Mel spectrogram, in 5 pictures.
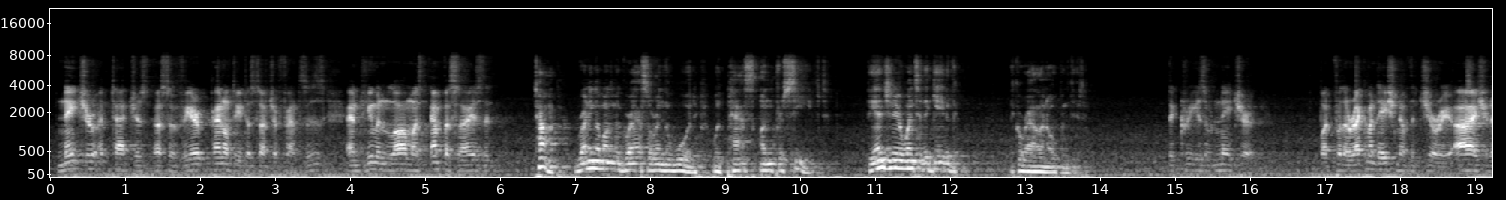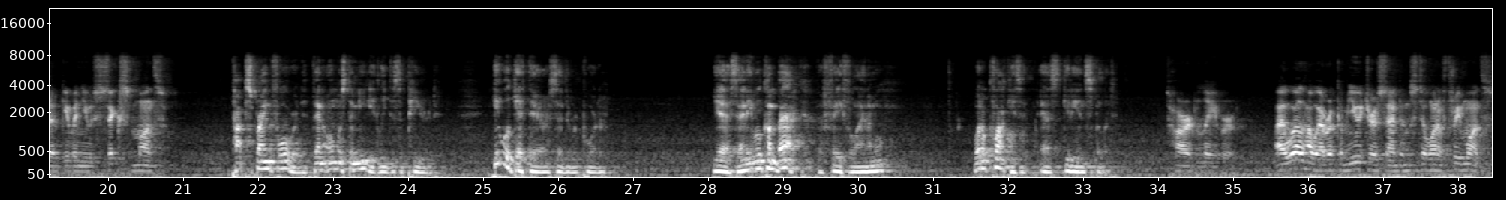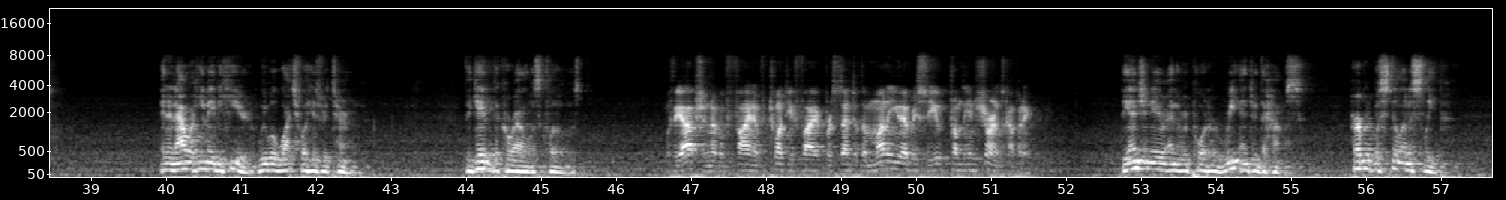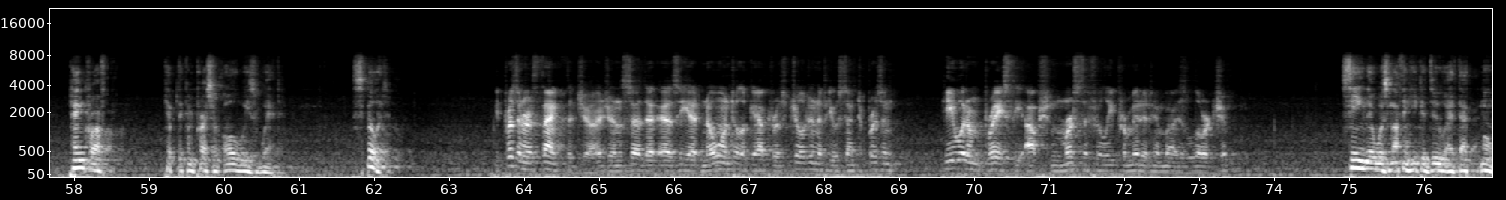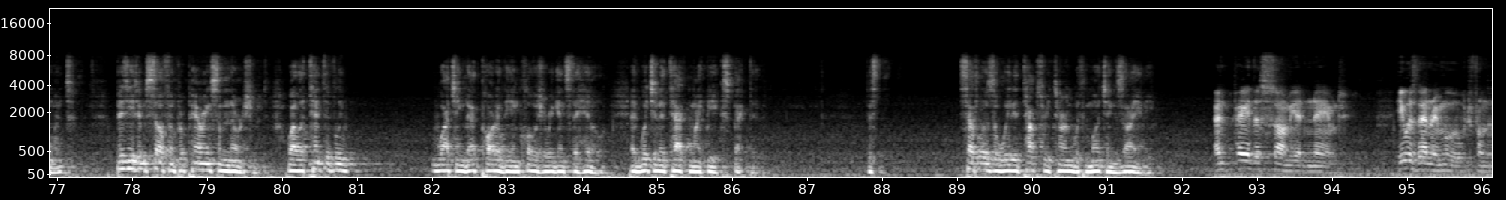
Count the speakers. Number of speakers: two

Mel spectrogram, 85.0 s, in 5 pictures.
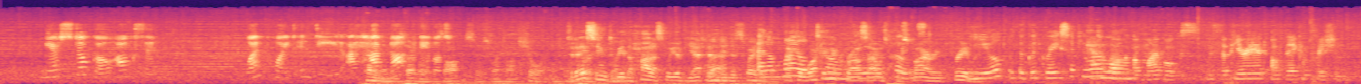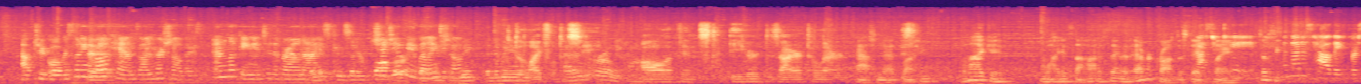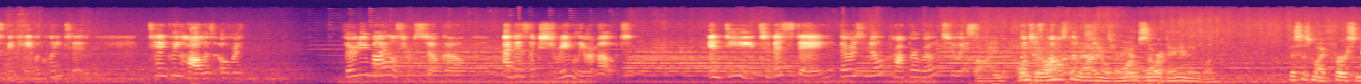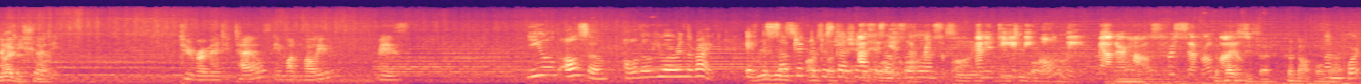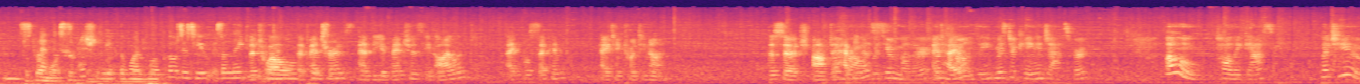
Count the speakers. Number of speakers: nine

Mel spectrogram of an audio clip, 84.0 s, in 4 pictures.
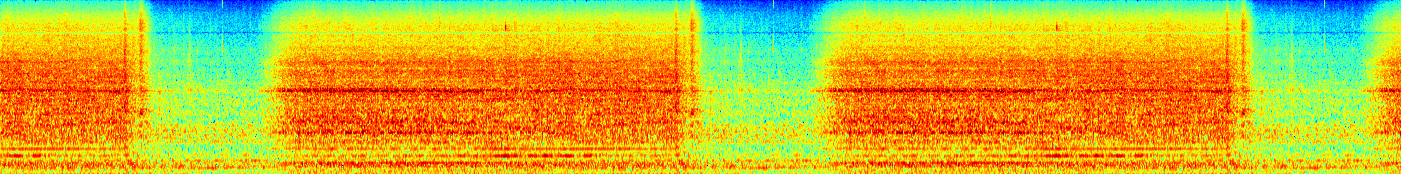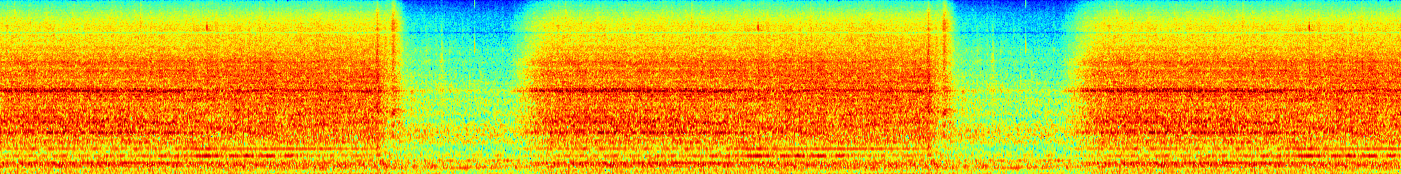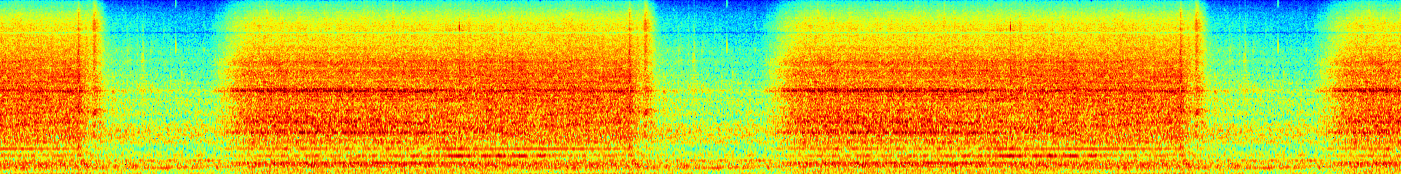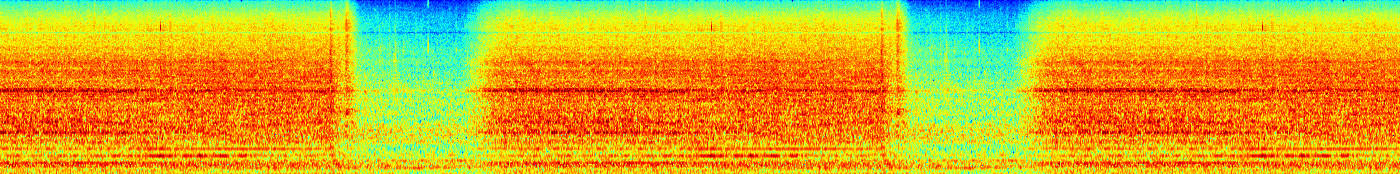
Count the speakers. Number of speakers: zero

